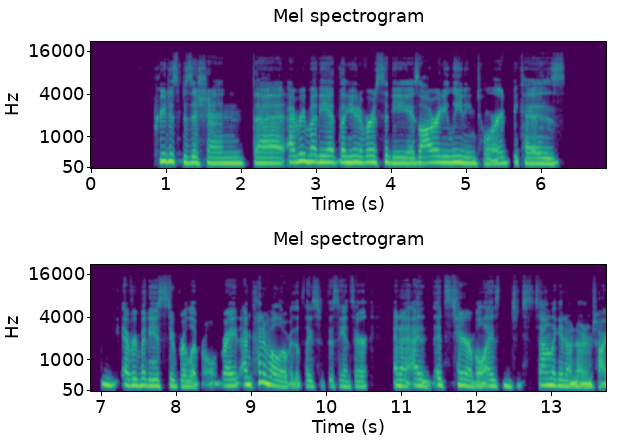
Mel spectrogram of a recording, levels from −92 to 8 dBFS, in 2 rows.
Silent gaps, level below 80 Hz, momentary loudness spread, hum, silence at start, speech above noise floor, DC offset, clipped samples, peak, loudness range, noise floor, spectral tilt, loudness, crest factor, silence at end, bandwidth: 6.38-7.01 s, 10.77-10.90 s; -72 dBFS; 10 LU; none; 0.85 s; over 74 dB; under 0.1%; under 0.1%; -4 dBFS; 4 LU; under -90 dBFS; -7.5 dB/octave; -17 LUFS; 12 dB; 0 s; 12 kHz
